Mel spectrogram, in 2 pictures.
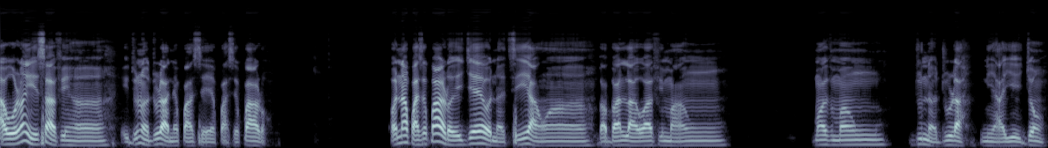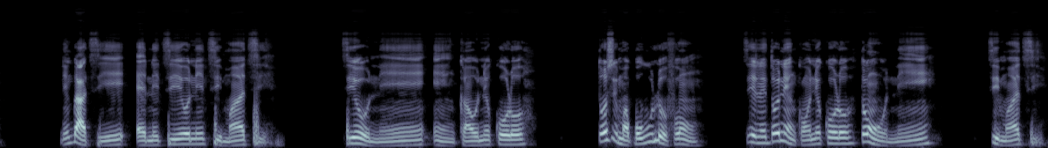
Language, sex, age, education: Yoruba, male, 30-45, tertiary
